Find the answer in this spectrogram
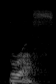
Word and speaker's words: Brough: Brough. Like rough with a B in front of it.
